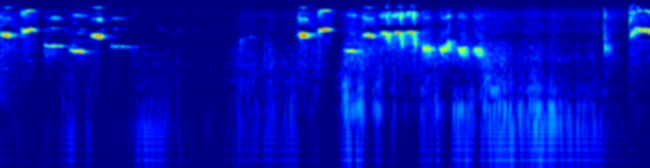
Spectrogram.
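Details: Sunda minivet in active, persistent song meant to provoke rival birds into singing: thin high whistled notes, some sliding downward, delivered in scattered bursts over a background of low rumbling noise.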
